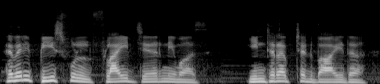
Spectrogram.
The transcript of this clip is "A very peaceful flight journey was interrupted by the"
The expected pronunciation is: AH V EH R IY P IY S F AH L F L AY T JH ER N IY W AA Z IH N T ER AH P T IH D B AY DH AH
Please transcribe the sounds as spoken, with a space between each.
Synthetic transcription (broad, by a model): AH V EH R IY P IY S F AH L F L AY T JH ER N IY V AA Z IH N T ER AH P T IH D B AY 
